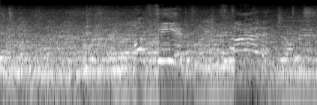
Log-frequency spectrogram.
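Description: Indistinct chatter of several people with children's voices, including two high-pitched child calls about two and three seconds in.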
